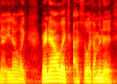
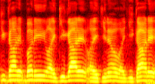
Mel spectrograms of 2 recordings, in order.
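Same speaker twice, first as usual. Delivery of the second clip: play-acted proud, joyful, jittery, nervous cheering tone; 4 semitones higher than usual. Recalling coming in to land with Pops, imitating Pops, joyful and nervous. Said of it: "hear like the joy and al- also like the nervousness".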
